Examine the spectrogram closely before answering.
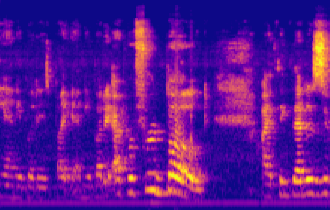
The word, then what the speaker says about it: Bode: Some people pronounce it Bode. The Anybody's by Anybody. I prefer Bode.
